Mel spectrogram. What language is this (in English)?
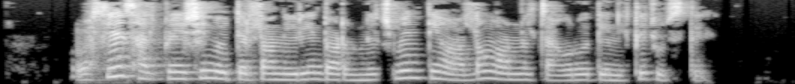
Mongolian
